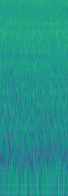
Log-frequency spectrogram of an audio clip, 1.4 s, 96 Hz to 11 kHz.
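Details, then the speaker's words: 1973 AMC Hornet after vacuum repairs, timing set dead on, idling in gear: steady, even idle with a smooth low thrum and no misses or knocks; engine runs cleanly. "our timing is dead on actually you know I am going to put the car in gear and see what the idle is like than that looks like we're running great"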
